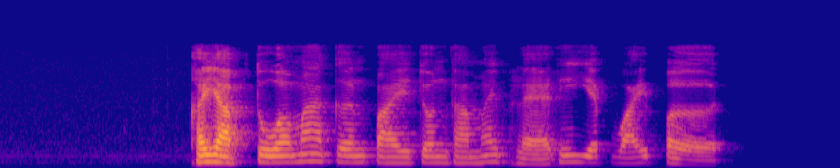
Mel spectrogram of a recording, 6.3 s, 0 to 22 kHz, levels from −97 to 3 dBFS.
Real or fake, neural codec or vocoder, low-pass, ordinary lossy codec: real; none; 7.2 kHz; none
